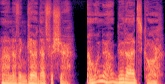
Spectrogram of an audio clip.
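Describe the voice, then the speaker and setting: An actor voicing a laid-back, protective frontier ranger and father in a space video game, with a husky voice and folksy, wry phrasing. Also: mid-range voice, animated, normal speed, darkish tone, no echo, studio quality. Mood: earnest, low-key. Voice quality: husky, raspy. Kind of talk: video game character voice lines.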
